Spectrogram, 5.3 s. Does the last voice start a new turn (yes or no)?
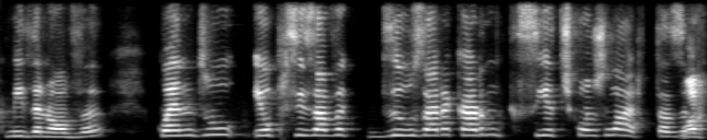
yes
